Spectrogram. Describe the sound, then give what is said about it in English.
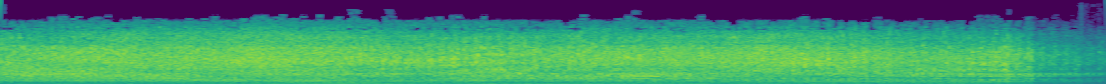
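A propeller plane moves off and takes off, its engine a loud, steady, rumbling drone that drops away sharply at the end. “The plane moves away just as the German soldiers appear.”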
